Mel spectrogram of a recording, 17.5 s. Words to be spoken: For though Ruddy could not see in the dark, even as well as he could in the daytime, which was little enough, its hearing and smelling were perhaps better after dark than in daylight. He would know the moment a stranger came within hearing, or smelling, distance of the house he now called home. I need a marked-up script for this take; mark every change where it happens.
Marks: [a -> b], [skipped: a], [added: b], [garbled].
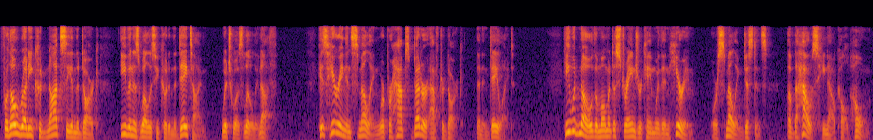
For though Ruddy could not see in the dark, even as well as he could in the daytime, which was little enough, [its -> his] hearing and smelling were perhaps better after dark than in daylight. He would know the moment a stranger came within hearing, or smelling, distance of the house he now called home.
